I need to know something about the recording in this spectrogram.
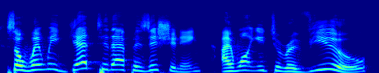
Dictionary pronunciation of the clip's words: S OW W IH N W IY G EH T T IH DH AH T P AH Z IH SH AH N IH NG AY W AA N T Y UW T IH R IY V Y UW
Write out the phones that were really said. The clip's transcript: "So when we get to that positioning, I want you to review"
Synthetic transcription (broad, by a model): S OW W IH N W IY G EH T T IH DH AH T P AH Z IH SH AH N IH NG AY W AA N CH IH T IH R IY V Y UW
